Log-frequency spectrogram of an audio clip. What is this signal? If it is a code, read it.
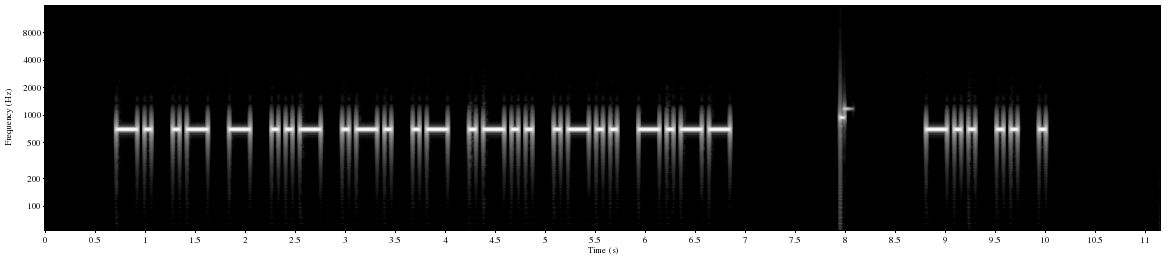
Morse code, heard as a keyed tone, about 17 wpm, 700 Hz. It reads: NATURALLY DIE
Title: Sentences from Top 1300 Words - New Word Drill - 17wpm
